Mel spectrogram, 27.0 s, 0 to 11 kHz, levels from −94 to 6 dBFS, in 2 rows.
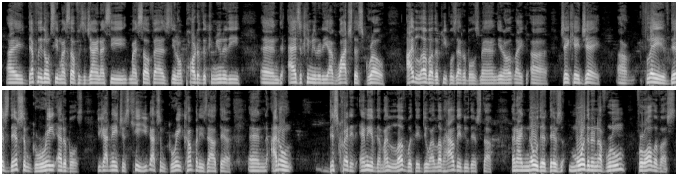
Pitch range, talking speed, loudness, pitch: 130-155 Hz, 195 wpm, -15 LUFS, 140 Hz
